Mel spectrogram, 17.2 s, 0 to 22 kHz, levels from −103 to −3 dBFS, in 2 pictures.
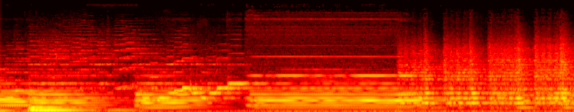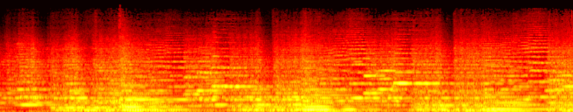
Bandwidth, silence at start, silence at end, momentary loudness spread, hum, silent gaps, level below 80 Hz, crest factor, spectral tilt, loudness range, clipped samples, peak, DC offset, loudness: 11.5 kHz; 0 s; 0 s; 15 LU; none; none; -38 dBFS; 16 dB; -7.5 dB/octave; 11 LU; under 0.1%; -12 dBFS; under 0.1%; -28 LUFS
